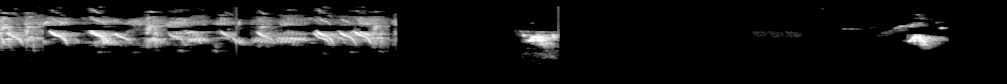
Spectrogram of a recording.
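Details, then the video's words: Evening grosbeak with three seconds of fast, overlapping twittered notes, then silence broken by two single clear chirps about three seconds apart. "Evening Grosbeak Singing, Grosbeak Calling - Pepitero Norteño Canto"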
